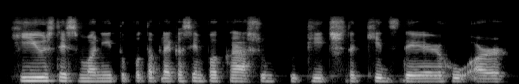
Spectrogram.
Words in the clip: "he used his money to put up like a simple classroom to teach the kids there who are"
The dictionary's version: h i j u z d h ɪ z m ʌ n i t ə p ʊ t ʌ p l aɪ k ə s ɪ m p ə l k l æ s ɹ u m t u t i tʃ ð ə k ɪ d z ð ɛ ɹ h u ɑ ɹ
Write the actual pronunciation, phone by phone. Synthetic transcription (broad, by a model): h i j u s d h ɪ s m ʌ n i t ə p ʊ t ʌ p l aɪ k ə s ɪ m p ə l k ɑ s u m t u t i tʃ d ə k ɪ d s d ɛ ɹ h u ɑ ɹ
